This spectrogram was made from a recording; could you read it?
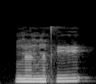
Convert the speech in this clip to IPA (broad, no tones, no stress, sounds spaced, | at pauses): ŋ ə̃ː ŋ ə̃ t̪ʰ yː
